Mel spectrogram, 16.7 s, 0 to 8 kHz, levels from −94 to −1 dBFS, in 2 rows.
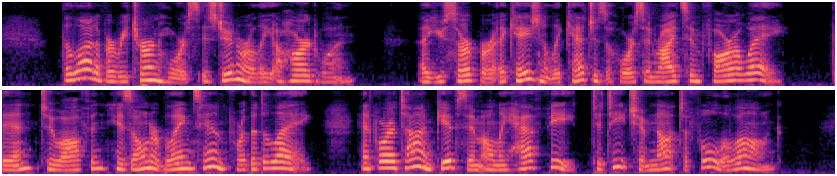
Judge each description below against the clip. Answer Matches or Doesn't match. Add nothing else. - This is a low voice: Doesn't match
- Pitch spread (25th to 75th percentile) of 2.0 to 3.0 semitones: Doesn't match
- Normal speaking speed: Matches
